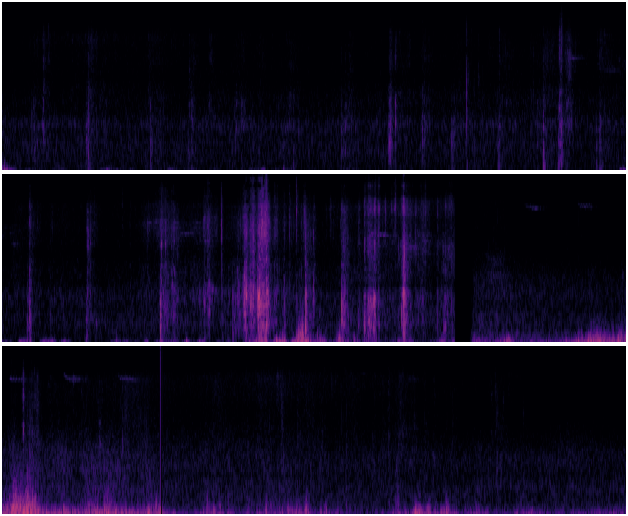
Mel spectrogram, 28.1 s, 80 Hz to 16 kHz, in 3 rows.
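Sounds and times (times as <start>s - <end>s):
wind rumble on microphone: 0.0s - 0.6s, 9.3s - 10.4s, 13.1s - 28.0s
boot footsteps crunching on rock: 11.5s - 16.2s.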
